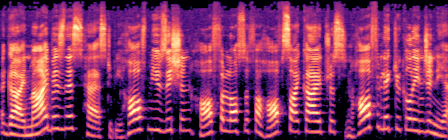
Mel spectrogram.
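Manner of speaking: loud, preachy bellow. A narrator reads a radio speaker's words as they bellow from the radio: Sam bellowing on the radio. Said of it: "bellowed the radio".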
